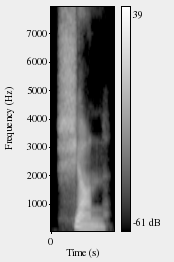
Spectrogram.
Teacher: For chien, it's a nasal sound at the end. You literally do not pronounce the N.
